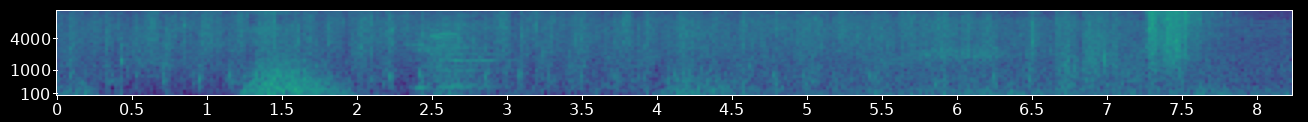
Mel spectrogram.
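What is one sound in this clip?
Footsteps patter through grass.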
